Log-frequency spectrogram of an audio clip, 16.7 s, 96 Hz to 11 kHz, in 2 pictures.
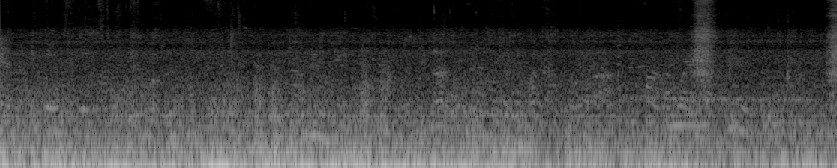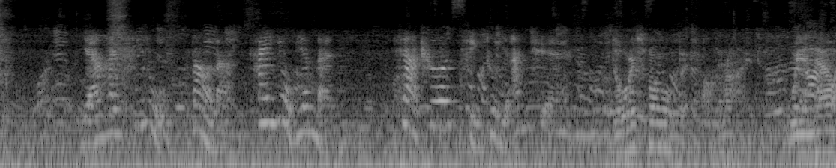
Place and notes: {"title": "Changning District, Shanghai - Line 4 (Shanghai Metro)", "date": "2013-11-23 15:03:00", "description": "from Zhongshan Park Station to Yishan Road Station, Binaural recording, Zoom H6+ Soundman OKM II", "latitude": "31.21", "longitude": "121.41", "altitude": "14", "timezone": "Asia/Shanghai"}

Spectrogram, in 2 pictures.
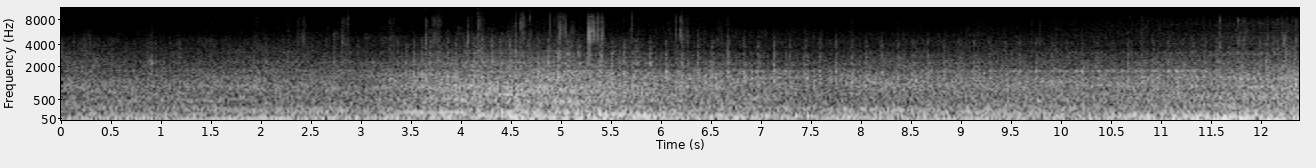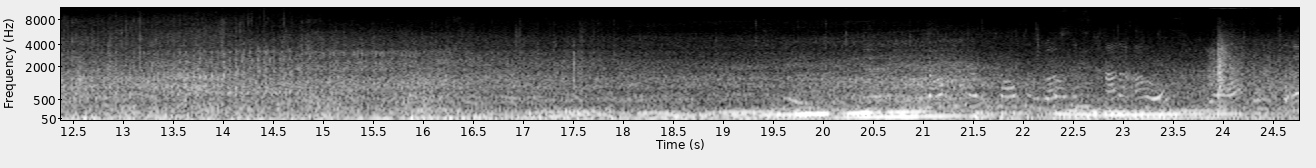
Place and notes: {"title": "Berlin: Vermessungspunkt Friedelstraße / Maybachufer - Klangvermessung Kreuzkölln ::: 18.01.2011::: 16:56", "date": "2011-01-18 16:56:00", "latitude": "52.49", "longitude": "13.43", "altitude": "39", "timezone": "Europe/Berlin"}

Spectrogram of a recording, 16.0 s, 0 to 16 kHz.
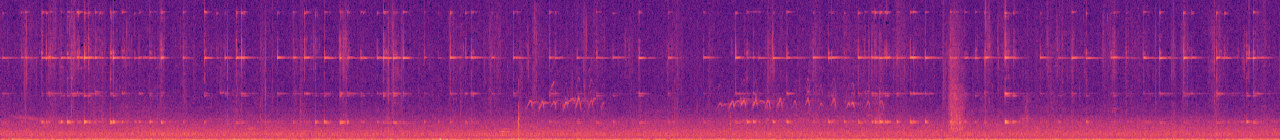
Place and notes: {"title": "Rue Dinetard, Toulouse, France - grazing sheep", "date": "2022-04-15 19:00:00", "description": "grazing sheep, bird, highway in the background\nCapation : ZOOMH4n", "latitude": "43.62", "longitude": "1.48", "altitude": "137", "timezone": "Europe/Paris"}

